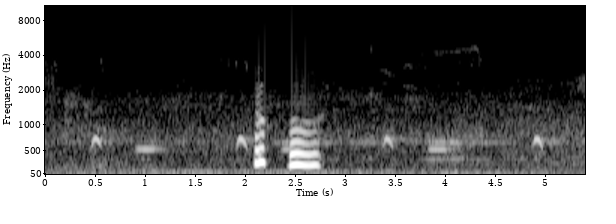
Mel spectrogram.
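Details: Distant male common cuckoo, recently arrived back from migration, calls on an early-summer evening at a lake: a soft two-note cu-ckoo, high then lower, repeated a few times, with a man talking nearby.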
